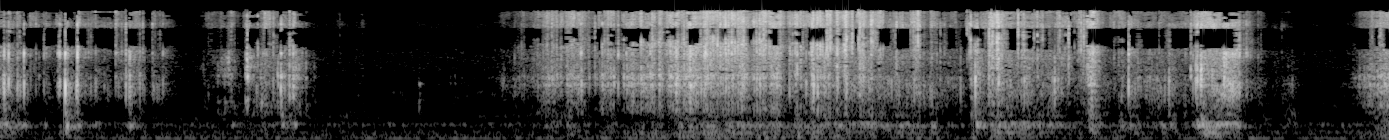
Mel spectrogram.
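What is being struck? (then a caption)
Bar of soap scraped with a metal blade. A solid coral soap bar with an embossed logo, held in the hand, has its scored surface scraped off in crunchy cubes with a flat metal blade. Bright, crisp crunches and scraping crackles come in bursts, with a longer sustained scrape in the middle and short sharp snaps near the start and end.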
